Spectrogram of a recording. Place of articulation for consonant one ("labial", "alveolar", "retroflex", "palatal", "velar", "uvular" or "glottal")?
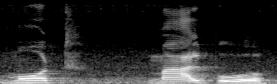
labial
